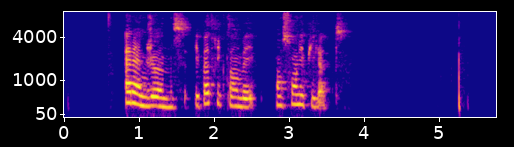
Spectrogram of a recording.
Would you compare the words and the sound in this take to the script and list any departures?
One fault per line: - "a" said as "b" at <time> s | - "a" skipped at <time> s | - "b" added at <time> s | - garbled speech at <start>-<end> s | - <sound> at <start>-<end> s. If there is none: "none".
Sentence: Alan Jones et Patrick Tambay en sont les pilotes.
none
